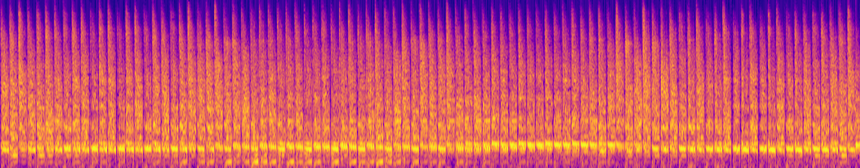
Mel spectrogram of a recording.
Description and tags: A sound sequence captured from different points of my physical model and different axes. Some post-processing (dynamic compression) may present.
synthesis, weird, finite-element-method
